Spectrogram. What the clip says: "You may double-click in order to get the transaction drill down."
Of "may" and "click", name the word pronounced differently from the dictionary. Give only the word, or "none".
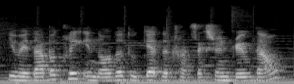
none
